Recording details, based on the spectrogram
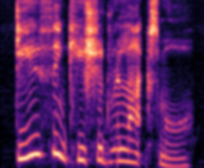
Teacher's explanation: the stress is on think and relax more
